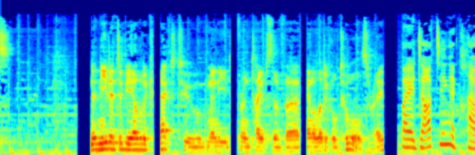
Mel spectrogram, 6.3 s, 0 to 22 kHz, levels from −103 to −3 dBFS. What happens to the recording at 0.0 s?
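Nothing goes wrong at 0.0 s; the audio is intact at that moment.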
